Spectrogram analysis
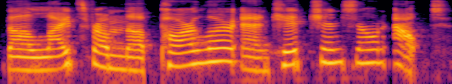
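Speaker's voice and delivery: slow sing-song with four beats, LIGHTS, PARLOR, KITCHEN, OUT; slow demonstration of the poem's meter; stressed syllables marked. Shown as a demonstration. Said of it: "That's four".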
